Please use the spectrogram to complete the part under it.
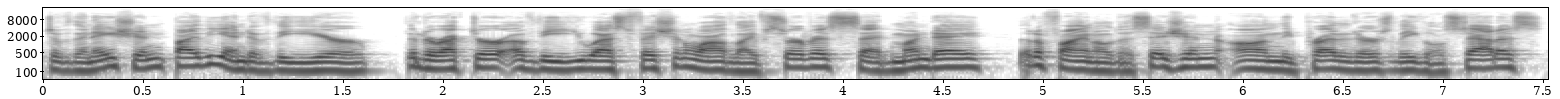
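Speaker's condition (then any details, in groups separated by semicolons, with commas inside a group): No condition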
